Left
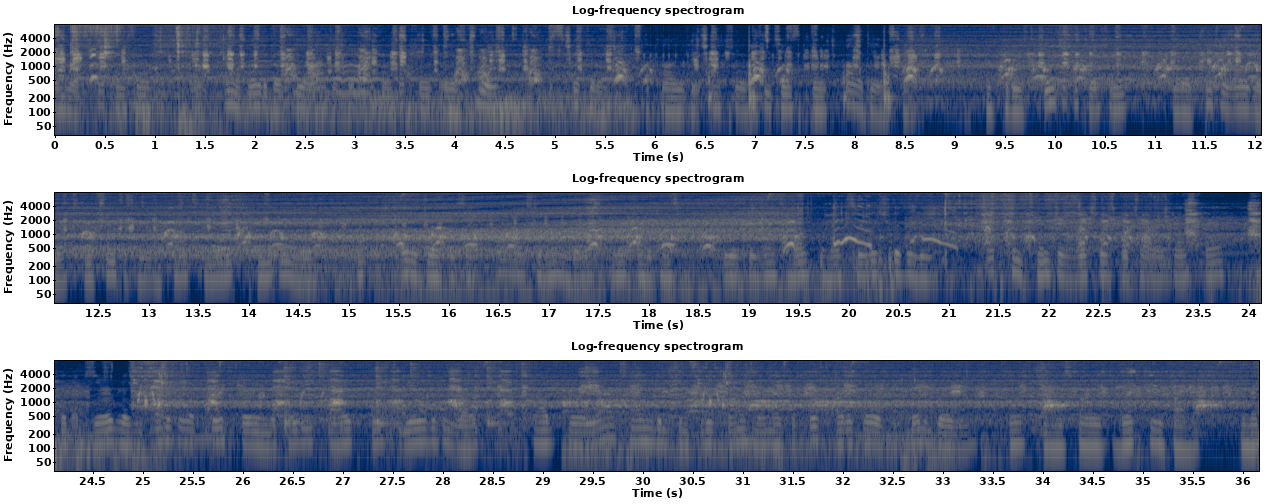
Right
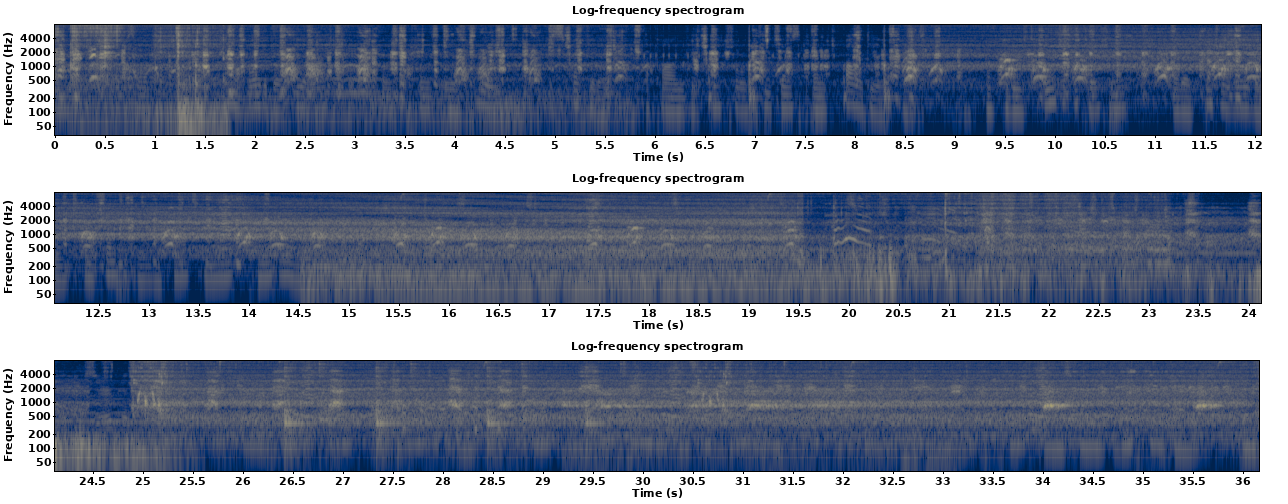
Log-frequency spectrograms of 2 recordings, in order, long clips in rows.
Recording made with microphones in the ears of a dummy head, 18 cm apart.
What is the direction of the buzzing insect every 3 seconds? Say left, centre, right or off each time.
left, left, left, left, left, centre, right, right, right, right, right, right.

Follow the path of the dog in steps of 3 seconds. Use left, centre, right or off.
left, left, left, centre, centre, centre, left, left, left, left, left, left.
